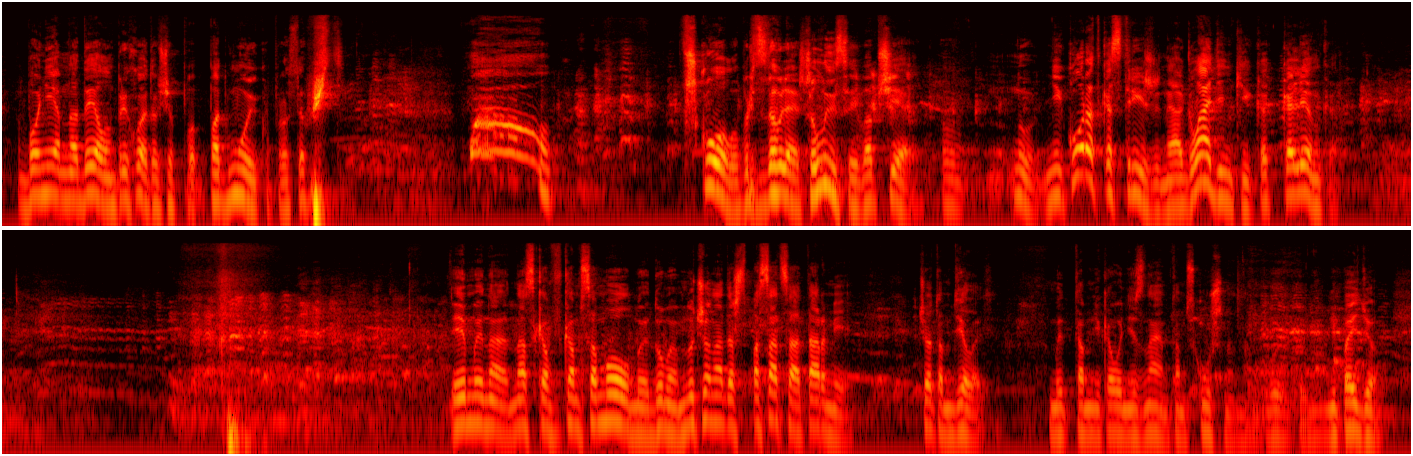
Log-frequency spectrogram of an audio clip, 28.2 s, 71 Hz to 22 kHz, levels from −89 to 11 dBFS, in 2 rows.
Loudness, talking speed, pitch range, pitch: -34 LUFS, 105 wpm, 120-170 Hz, 145 Hz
